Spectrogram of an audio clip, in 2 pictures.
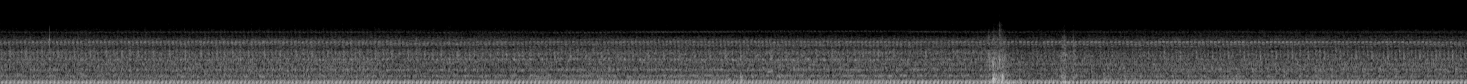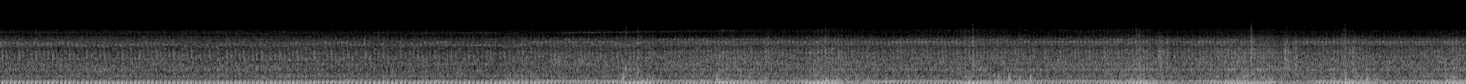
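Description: Off-road 4x4's engine idling steadily, with one sharp knock about ten seconds in. From about twenty seconds in the engine surges and drops again and again as the vehicle crawls over rocks.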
